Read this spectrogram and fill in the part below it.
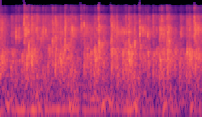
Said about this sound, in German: Und der Applaus zeigt sowas natürlich.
